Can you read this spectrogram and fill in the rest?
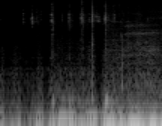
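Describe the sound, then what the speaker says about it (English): Typing on a computer keyboard while entering a search term: a run of quick, irregular key clicks, close and fairly loud, with no talking. "I start typing in, I'm making this up, I start typing in Atlanta"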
